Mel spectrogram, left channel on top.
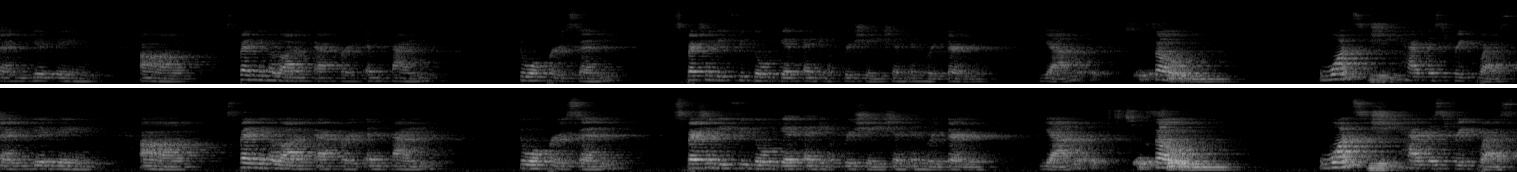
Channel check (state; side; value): quieter; left; 8.0 dB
